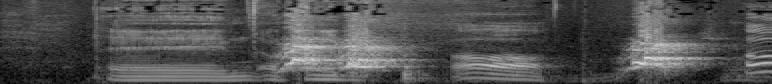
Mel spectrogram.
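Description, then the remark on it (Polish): A hungry dog barks loudly, a few sharp barks mixed with drawn-out whiny yelps, spread unevenly across a few seconds. “Widzicie, po prostu tyle gadał, że już pies nie wytrzymał.”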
